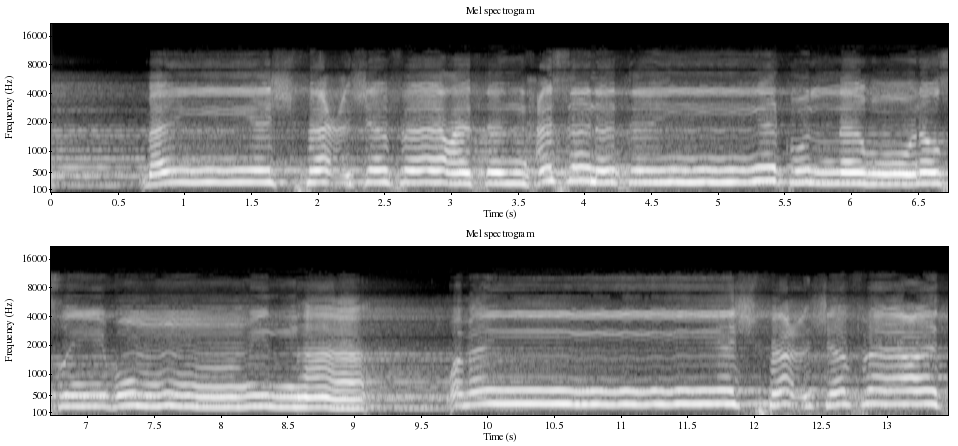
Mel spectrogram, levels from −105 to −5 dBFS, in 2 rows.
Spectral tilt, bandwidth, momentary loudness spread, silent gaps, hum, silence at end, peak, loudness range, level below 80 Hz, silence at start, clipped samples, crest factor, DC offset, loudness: -6.5 dB/octave; 9 kHz; 8 LU; none; none; 0 s; -2 dBFS; 2 LU; -50 dBFS; 0 s; under 0.1%; 14 dB; under 0.1%; -16 LUFS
